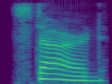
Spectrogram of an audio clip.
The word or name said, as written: starred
